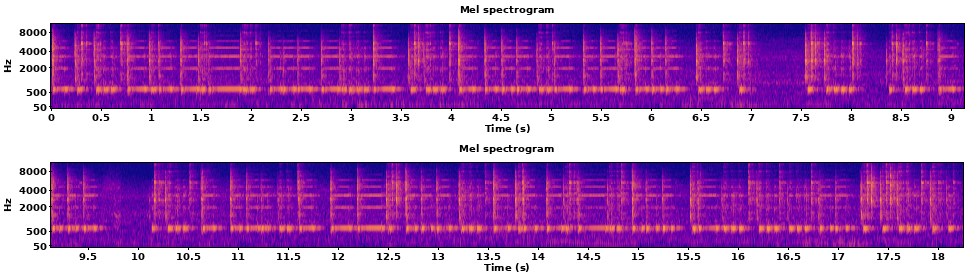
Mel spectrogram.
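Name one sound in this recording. A beeping tone sounds in short and long bursts of Morse code.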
